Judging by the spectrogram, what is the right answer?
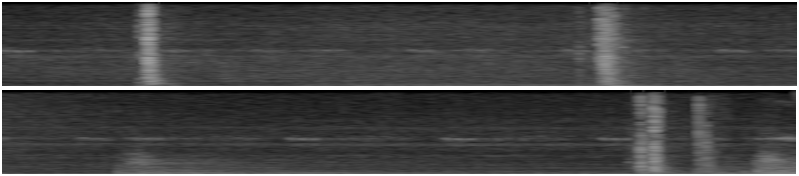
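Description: A car drives in the L.A. Noire video game, a steady engine and road hum broken by a few sharp clicks and thumps, with no voices.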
